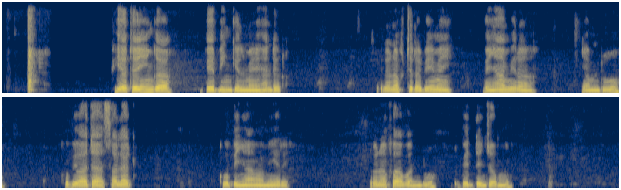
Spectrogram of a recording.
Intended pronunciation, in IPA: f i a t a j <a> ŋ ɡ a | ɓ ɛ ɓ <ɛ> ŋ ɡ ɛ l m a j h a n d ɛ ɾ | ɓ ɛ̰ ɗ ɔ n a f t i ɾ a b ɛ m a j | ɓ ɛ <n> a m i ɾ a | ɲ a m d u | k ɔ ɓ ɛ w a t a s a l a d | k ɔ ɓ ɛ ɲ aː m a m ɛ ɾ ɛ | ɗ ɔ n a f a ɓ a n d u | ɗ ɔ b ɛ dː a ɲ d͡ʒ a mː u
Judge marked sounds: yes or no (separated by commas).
no, no, no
